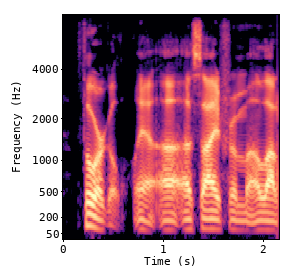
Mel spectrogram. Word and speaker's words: Thorgal: Somebody says he's been reading Valerian and Thongle aside from what is that? Did I pronounce that right? Thorgal.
